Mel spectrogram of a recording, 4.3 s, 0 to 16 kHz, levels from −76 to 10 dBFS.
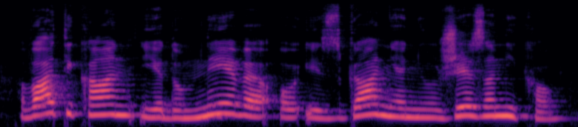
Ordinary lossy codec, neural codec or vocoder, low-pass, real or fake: none; none; 14.4 kHz; real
